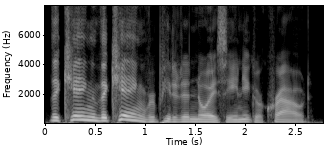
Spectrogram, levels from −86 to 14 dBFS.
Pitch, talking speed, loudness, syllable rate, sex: 160 Hz, 215 wpm, -18 LUFS, 5.3 syllables/s, female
